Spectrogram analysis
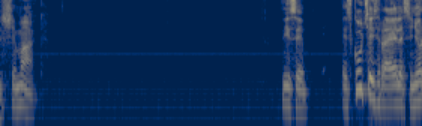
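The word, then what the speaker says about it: שמע: Deuteronomio 6 Deuteronomio 6 Este es el shim se llama aquí mis amigos judíos me están corrigiendo mi pronunciación hebrea Deuteronomio 6:4 al 5 Qué es el shemak dice escucha Israel el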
